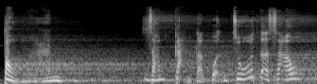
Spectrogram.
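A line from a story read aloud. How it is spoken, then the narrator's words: Angry hissing. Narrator (Vietnamese): ma nữ tức giận mà rít lên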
